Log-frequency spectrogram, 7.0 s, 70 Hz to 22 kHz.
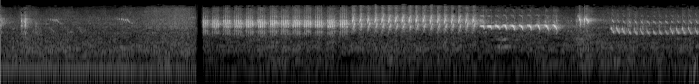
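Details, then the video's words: Sedge warbler in song on 28 June 2022: a few thin calls, then a loud, accelerating buzzy trill that switches to sweet whistled notes and ends in lower chattering phrases. "Камышовка барсучок"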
